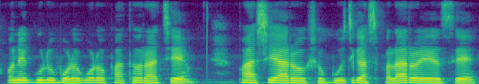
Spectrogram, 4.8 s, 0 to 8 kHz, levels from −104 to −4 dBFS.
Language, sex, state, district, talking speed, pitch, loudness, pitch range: Bengali, female, Assam, Hailakandi, 125 wpm, 190 Hz, -17 LUFS, 185-200 Hz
